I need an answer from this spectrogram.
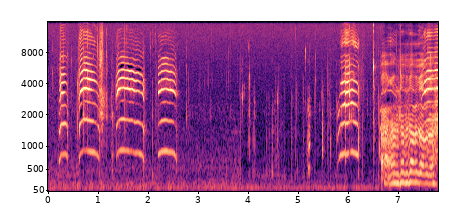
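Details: Meowing from rescued kittens on day two after being saved soaked from a road, jostling over milk: clear arched meows in a quick run of four, a pause with soft clicks and suckling noises, then more meows and a broader, strained cry.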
